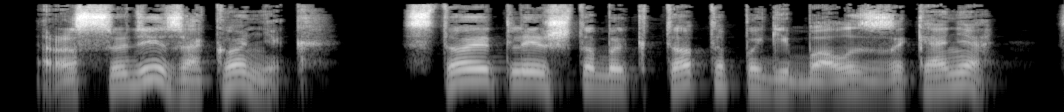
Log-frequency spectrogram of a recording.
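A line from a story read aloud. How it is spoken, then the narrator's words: Plain. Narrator (Russian): спросил Драккайнен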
